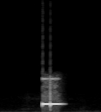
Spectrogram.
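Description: A single short electronic phone tone, a quick bright beep of about a quarter second, as Siri places a call to a mobile phone, sounding alone and fairly loud against silence.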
